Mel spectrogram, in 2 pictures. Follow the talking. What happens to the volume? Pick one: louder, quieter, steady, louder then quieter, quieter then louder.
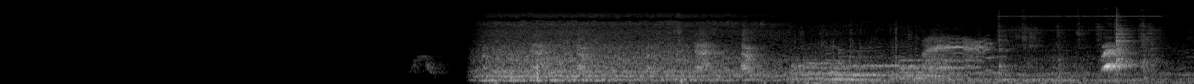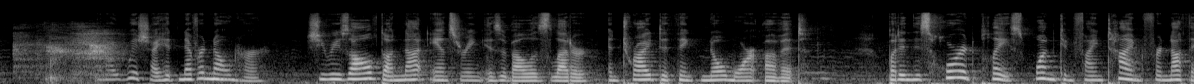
steady.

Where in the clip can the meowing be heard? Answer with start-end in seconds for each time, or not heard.
9.2-10.1.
